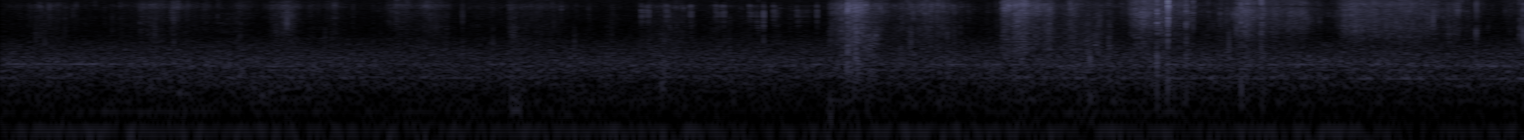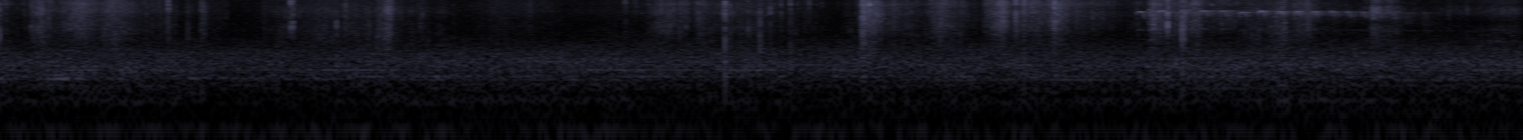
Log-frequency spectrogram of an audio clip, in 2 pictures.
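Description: Faint footsteps crunching in dry leaf litter and twigs, heard as scattered crackles: a cluster about four to six seconds in and more near the end.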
